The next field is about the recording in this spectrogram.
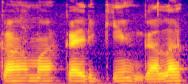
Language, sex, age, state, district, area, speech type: Kashmiri, male, 18-30, Jammu and Kashmir, Bandipora, rural, spontaneous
